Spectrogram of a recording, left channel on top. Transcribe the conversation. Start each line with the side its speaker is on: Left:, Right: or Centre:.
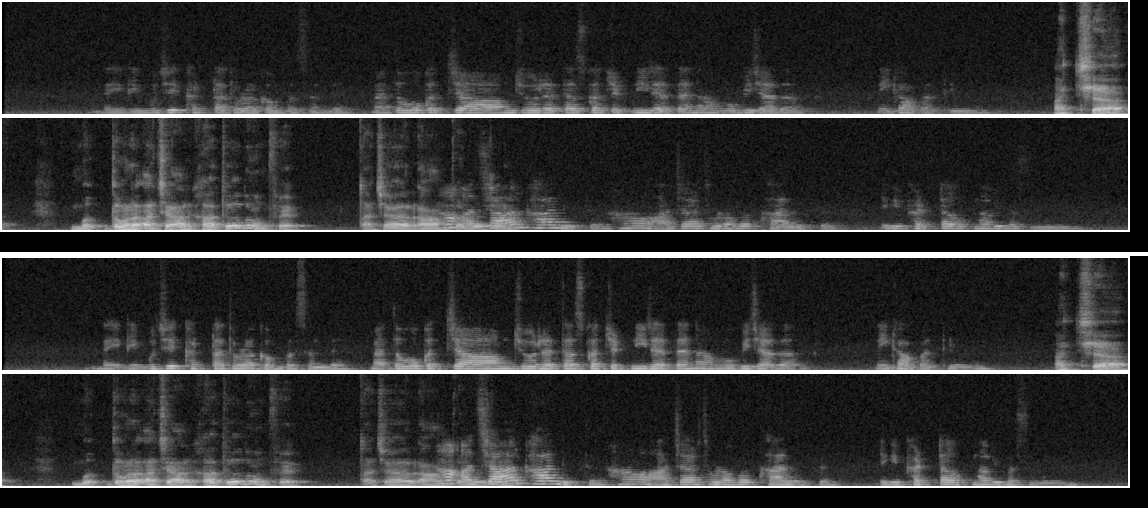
Right: नहीं नहीं मुझे खट्टा थोड़ा कम पसंद है मैं तो वो कच्चा आम जो रहता है उसका चटनी रहता है ना वो भी ज्यादा नहीं खा पाती हूँ मैं
Left: अच्छा म- तो मतलब अचार खाते हो तुम फिर अचार आम
Right: हाँ
Left: का
Right: अचार
Left: जो अचार
Right: खा लेते हैं हाँ अचार थोड़ा बहुत खा लेते हैं लेकिन खट्टा उतना भी पसंद नहीं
